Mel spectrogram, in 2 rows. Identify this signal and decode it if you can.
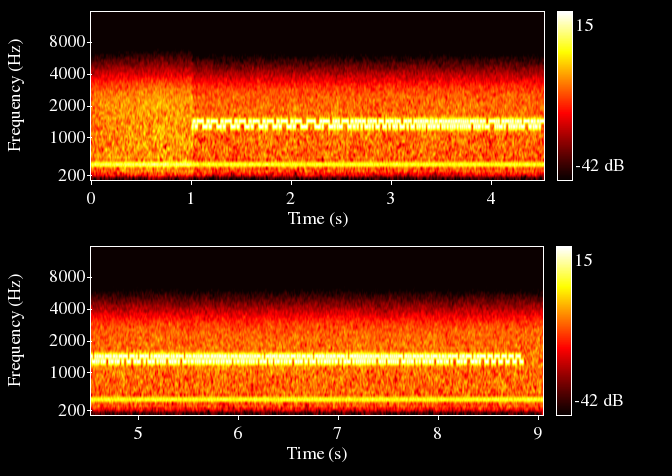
NAVTEX (SITOR-B), 100 baud, 170 Hz shift, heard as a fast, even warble, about 1360 Hz centre, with radio static and a steady whistle near 440 Hz. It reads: ZCZC GL66 NAV WARNING 218. WRECK IN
